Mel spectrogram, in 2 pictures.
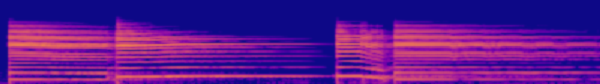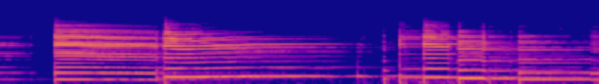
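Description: An electric guitar rings out slow, dark, eerie notes and chords soaked in reverb. Each sustained tone decays gradually before the next is struck, and a brief cluster of picked notes comes near the end.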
